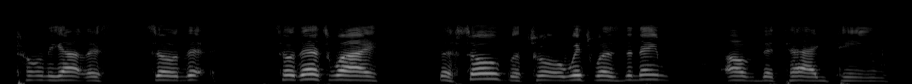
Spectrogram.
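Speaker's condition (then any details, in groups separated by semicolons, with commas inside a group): Cerebral palsy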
